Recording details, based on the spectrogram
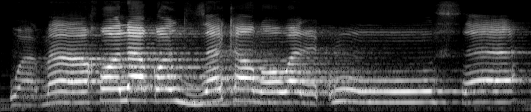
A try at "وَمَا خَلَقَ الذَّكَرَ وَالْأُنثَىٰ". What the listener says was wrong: Ngeluarin lidahnya dari awal. Jangan lidahnya di dalam dulu baru dikeluarin. Jadi sudah langsung ke makhraj tha. Wal untha.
